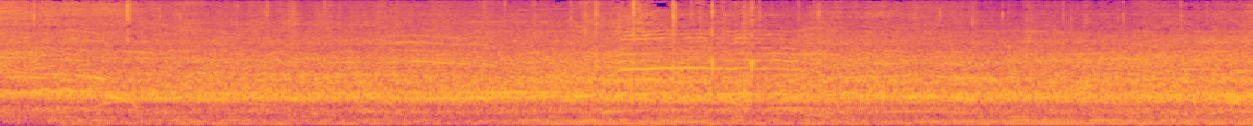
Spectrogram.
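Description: A loud wrestling crowd roars and cheers without a break in the biggest pop of the night, bigger than for Cody Rhodes, as the glass shatters with Kevin Owens already down; a dense wall of voices with scattered whoops and shouts rising above the steady din.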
